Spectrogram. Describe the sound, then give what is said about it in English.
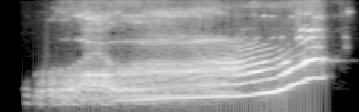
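A human voice imitates a gravelly, non-intimidating growl, holding one rough, throaty tone for about two seconds that climbs in pitch toward the end before cutting off, almost like a question. “I'll give you a little example, grovelly growl, but not a growl that was intimidating.”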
